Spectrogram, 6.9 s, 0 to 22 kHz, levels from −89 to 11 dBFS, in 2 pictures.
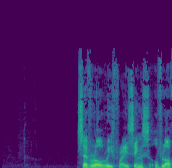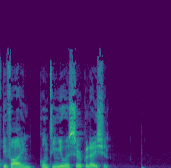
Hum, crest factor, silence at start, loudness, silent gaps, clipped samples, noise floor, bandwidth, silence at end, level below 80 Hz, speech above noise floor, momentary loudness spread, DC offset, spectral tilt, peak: none; 18 dB; 1.55 s; -18 LUFS; none; under 0.1%; -78 dBFS; 16 kHz; 0.55 s; -56 dBFS; 60 dB; 10 LU; under 0.1%; -4.5 dB/octave; -2 dBFS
